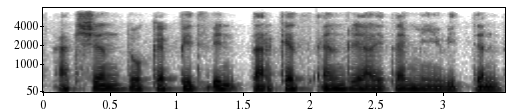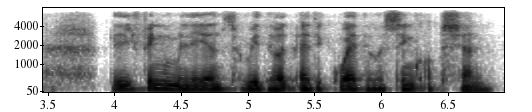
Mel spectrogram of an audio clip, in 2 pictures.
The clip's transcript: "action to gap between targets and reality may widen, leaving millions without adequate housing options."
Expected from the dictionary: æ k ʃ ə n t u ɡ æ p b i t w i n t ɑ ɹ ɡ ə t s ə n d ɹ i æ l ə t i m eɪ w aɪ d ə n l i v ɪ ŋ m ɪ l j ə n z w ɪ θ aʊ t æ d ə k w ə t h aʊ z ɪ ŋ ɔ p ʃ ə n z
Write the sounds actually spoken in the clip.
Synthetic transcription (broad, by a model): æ k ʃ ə n t u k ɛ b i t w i n t ɑ ɹ ɡ ə t s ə n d ɹ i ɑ l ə t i m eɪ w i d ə n l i f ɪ ŋ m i l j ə n s w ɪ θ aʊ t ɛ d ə k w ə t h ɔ s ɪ ŋ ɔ p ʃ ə n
